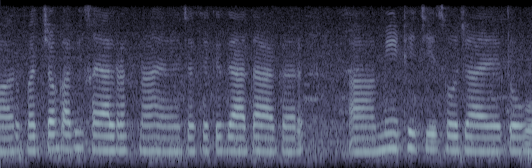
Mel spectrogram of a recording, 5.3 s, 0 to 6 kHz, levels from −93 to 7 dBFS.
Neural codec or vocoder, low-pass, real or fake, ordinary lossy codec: none; 5.4 kHz; real; none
